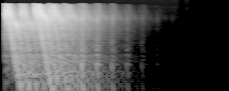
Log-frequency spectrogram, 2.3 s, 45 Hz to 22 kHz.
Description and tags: Retro Game Sounds SFX 66
effect, fx, gameaudio, gamesound, pickup, sfx, Shoot, shooting, sound, sounddesign, soundeffect, Sounds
